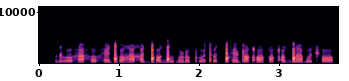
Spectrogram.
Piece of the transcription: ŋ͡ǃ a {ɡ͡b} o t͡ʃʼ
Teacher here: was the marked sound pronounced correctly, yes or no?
no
